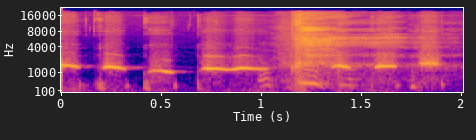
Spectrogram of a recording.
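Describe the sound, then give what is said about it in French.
A person whistles a short tune: a quick run of bright, clear notes that rise and dip in pitch, loud and on its own. “Quelle est la règle concernant le sifflotement? Voilà, est-ce que siffloter est autorisé?”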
